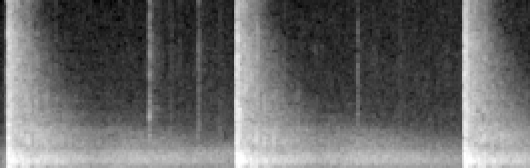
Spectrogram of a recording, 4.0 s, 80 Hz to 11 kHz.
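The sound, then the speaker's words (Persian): Three loud gunshots crack out at steady intervals during a court session, at dusk around 5:30 in the afternoon in cold weather, each one sharp and sudden before fading into a long, echoing tail. No voices can be heard between the shots. “ساعت نزدیک پنج و نیم عصر هوا سرد تو گرگومیش غروبه که یهو یه صدای تیر میاد چند دقیقه بعدم چند تا دیگه”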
